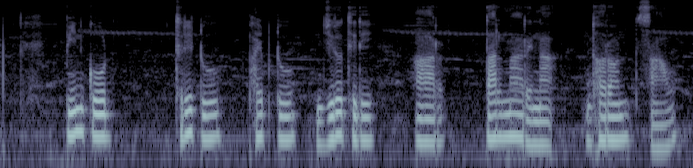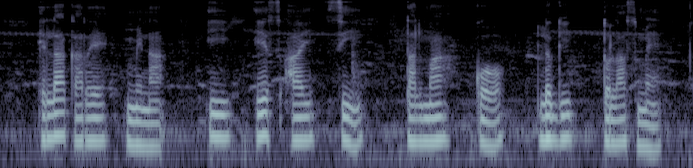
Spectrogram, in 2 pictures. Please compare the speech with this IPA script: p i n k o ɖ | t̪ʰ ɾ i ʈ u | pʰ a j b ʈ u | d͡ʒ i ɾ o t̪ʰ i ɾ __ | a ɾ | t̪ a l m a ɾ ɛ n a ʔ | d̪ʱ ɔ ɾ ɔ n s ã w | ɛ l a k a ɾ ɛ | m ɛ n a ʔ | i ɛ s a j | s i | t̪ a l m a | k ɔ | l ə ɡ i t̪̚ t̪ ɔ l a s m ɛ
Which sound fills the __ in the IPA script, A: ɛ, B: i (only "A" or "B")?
B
